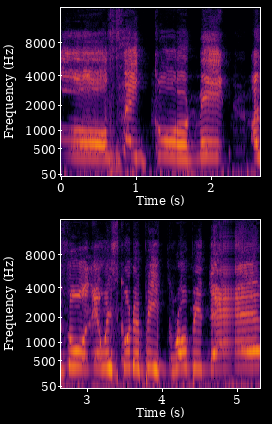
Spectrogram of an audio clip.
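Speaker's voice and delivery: breathless, gasping rat squeak, very high pitched. A rat falls out at the player's feet and speaks; gasping rat voice. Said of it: "He immediately begins gasping for air. And he says".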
